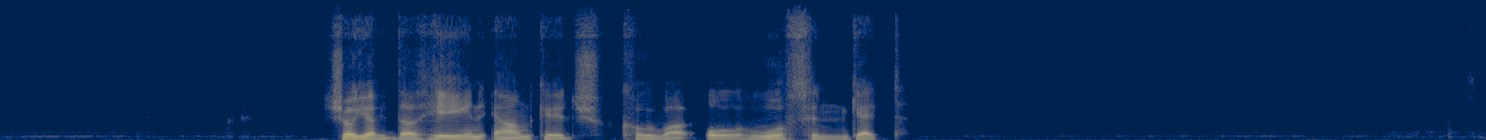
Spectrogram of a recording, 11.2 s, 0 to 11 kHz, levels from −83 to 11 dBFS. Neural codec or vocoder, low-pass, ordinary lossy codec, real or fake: codec, 16 kHz in and 24 kHz out, 0.4 kbps, LongCat-Audio-Codec, four codebook decoder; 9.9 kHz; Opus, 24 kbps; fake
